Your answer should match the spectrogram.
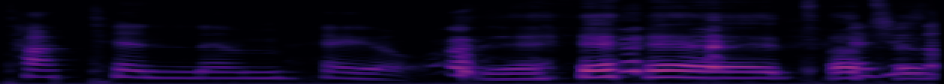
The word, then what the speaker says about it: Tottenham: Tottenham Hale. Yeah. And she was like, why are you adding all Like, those Tottenham. extra letters? Tottenham. It's Tottenham.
